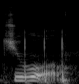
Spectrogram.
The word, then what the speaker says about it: joule: work um is the jewel the jewel foreign and we use a capital J to symbolize that so um you pronounce it Jewel like a like a jewel jewelry or something and it's a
